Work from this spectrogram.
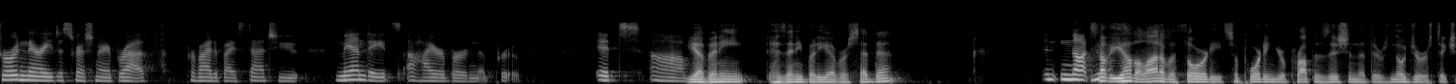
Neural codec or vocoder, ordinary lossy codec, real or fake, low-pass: codec, 24 kHz, 1.2 kbps, DualCodec; Opus, 16 kbps; fake; 7.2 kHz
